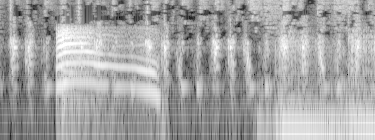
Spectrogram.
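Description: A single drawn-out cat meow, loud, rising then falling over about a second, followed by quieter background chatter and a low rumbling hum.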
